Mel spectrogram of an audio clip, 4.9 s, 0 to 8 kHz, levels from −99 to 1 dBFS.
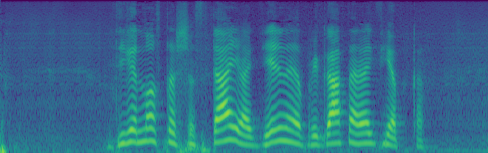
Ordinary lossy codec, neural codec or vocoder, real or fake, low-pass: none; codec, 16 kHz, 1 kbps, FunCodec, trained on LibriTTS, 50 frames a second; fake; none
